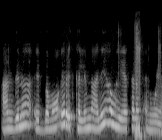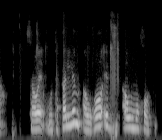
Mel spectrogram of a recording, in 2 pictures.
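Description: Speaking at a medium pitch, fast and expressive, a woman teaching Arabic with an Egyptian accent runs an online class. The computer mic makes the recording muffled. She repeats the rules patiently and puts questions to her pupils.

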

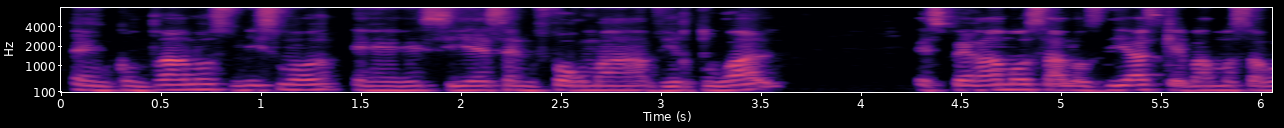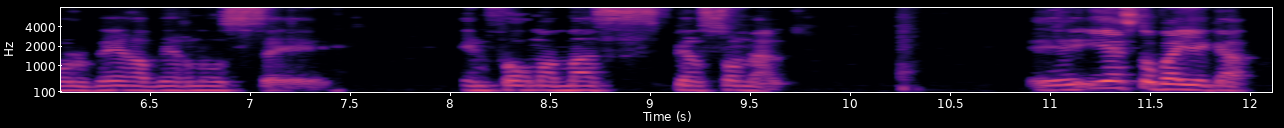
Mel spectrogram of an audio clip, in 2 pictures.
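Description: A man in his seventies from Israel, giving an online lecture over a video call, pausing often with drawn-out fillers and restarting phrases. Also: a little high. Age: 70s. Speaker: guest lecturer. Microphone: video call mic.

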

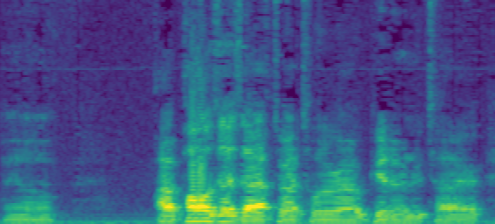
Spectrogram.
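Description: A young American man giving a halting account in a police interview, with short answers. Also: low voice, steady tone, dark tone. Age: young adult. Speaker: suspect being questioned by police. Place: small bare interview room, indoors. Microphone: distant room camera. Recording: distant surveillance microphone in interview room.

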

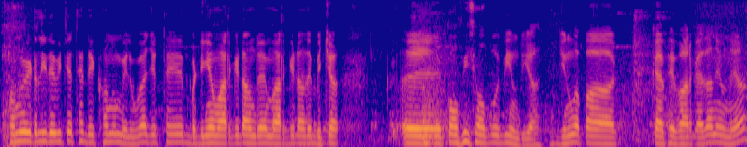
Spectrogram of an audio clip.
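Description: A man's voice: a little high, steady tone, a little fast, a little mellow. A man with a Punjabi accent vlogging casually and joking heartily with his friends as he shops. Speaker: vlogger and cameraman. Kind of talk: casual shopping vlog chat.

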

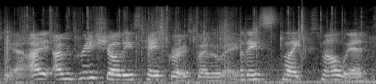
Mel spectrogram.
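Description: A woman's voice: medium pitch, moderate pace, over music, rough recording. A woman in her twenties in casual chat as a guest in a challenge video. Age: 20s. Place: small wood-panelled room at home.

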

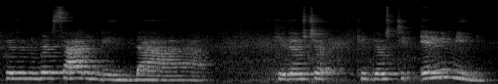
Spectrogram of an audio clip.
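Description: A chatty young woman with a slightly high voice vlogs from her bedroom, exclaiming often as she talks. The room is very echoey and she sits back from the mic, with a faint hiss underneath. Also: takes it slowly, distant mic. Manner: chatty, exclaims a lot, keeps saying "galera". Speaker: vlogger. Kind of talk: casual vlog, reading out messages.

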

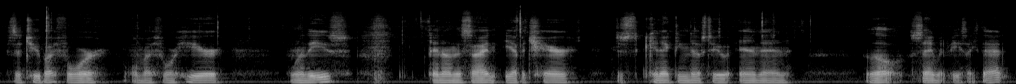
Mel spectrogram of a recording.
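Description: This deep-voiced man makes toy building tutorials, explaining a build casually and step by step while seated at an indoor table. He sounds relaxed, stopping and starting often, with plenty of fillers and mild muttering.

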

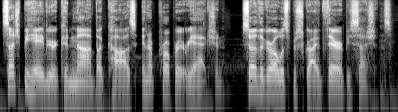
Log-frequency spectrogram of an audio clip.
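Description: A man narrating a scripted biography documentary, reading smoothly with a steady, even delivery. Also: on the low side, brisk, no echo, soft background music.

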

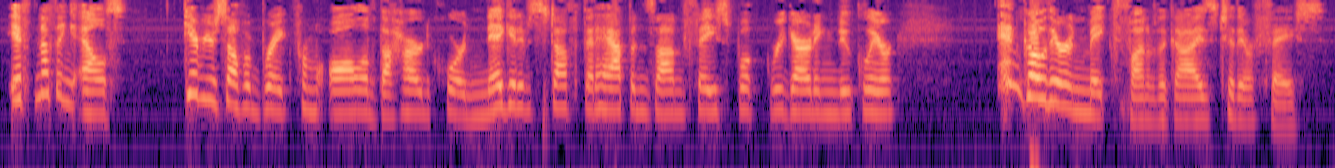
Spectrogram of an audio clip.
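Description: A woman's voice: mid-range voice, lively intonation, normal speed, fairly bright tone, dry recording. A woman hosting a radio show who reads news items and adds sarcastic, wry asides. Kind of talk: news commentary.

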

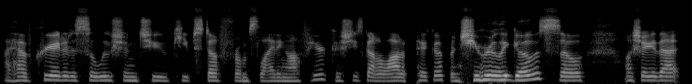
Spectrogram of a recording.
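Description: A woman's voice: on the low side, steady tone, normal speed, sharp tone, no echo, clean studio sound. A woman in her thirties giving a casual, explanatory video tour inside a small RV trailer. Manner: informal, explanatory.

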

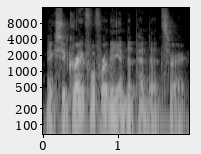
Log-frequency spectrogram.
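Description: Deep-voiced American man, wry. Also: fast talker, gravelly, bright, forceful tone, a little hiss or hum. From United States. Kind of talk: casual podcast discussion.

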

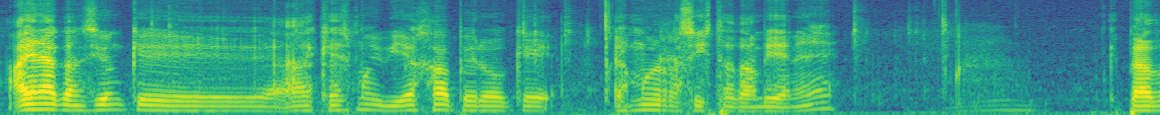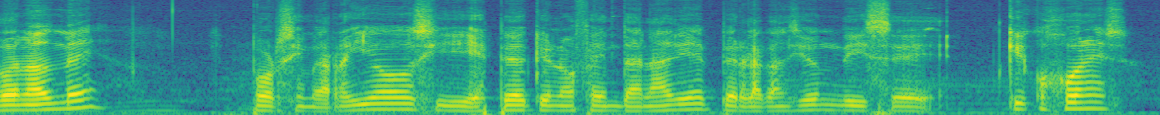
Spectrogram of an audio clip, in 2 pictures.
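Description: Bright-voiced excitable male gamer. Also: mid-range voice, normal speed, slight background noise. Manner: chatty, excitable, thinks aloud. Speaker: gameplay commentator. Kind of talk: casual let's-play commentary.

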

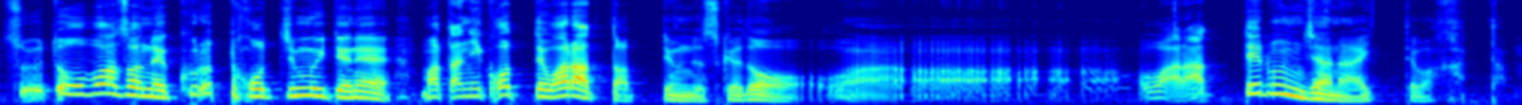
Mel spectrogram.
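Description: Man, ghost-story narrator, high-pitched, animated, suspenseful, dry sound. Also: no room sound. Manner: dramatic, suspenseful narration with pauses.

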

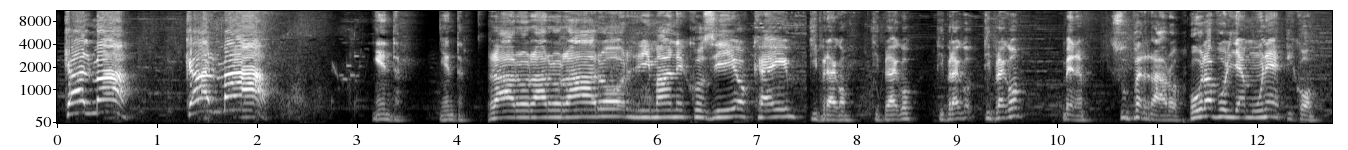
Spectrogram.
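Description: A man giving excited gameplay commentary as a gaming youtuber, swinging between low mutters and sudden shouts. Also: unhurried, faint music behind.

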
